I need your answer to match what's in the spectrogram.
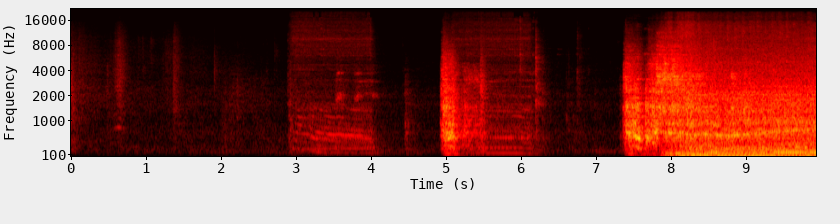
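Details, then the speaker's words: Porsche 928 V8 with a newly finished, welded and tightened homemade stainless steel exhaust (temporary tips), first start: it cranks, catches and settles into a steady, fairly quiet, smooth idle, 74 decibels indoors; normal idle. "That's 74 decibels. It's actually quite quiet in here. Pretty good."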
